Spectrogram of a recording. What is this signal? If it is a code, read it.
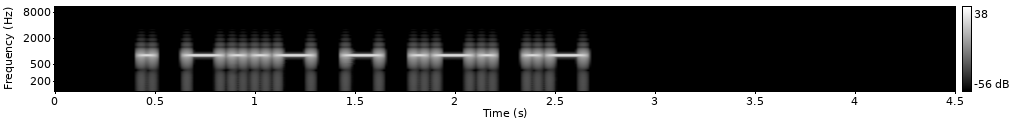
Morse code, heard as a keyed tone, about 21 wpm, 800 Hz. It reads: EXTRA
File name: fromSMs / FromSMs mp3s / Classes@20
